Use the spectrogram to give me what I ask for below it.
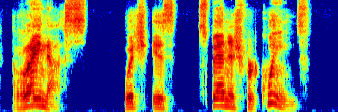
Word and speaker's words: Reinas: Reinas, Reinas, Reinas. And that is how you pronounce that. Reines?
